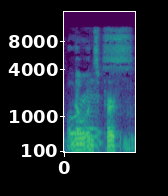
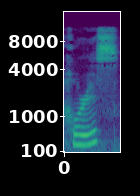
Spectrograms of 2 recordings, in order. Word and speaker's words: Oris: It's Oris, not Horace. – Who said Horace? – Selena Del Renta told you how to say it. Oh. Gotta say it correctly. – You don't say the H.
